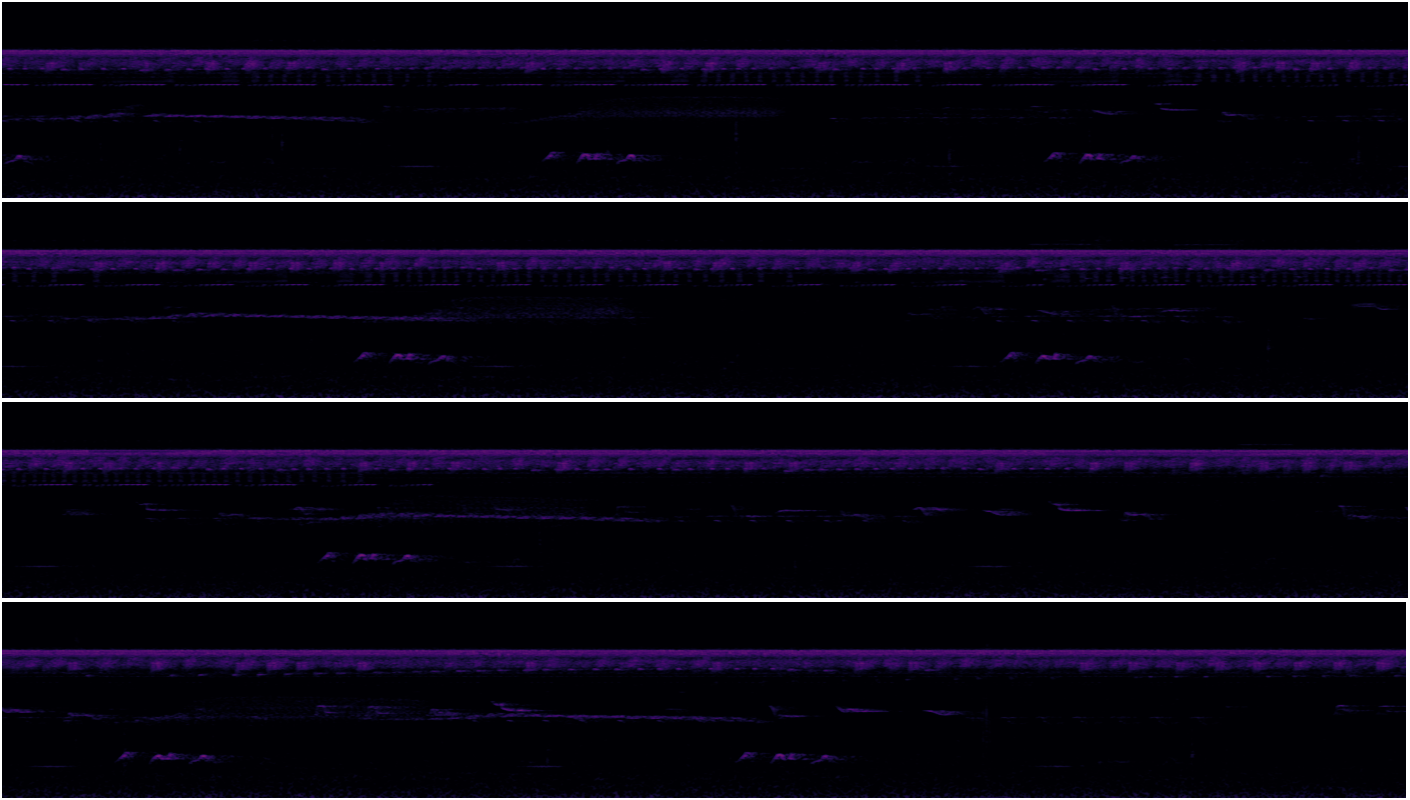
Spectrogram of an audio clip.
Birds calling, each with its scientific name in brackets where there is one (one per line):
Hauxwell's Thrush (Turdus hauxwelli)
unidentified bird
Goeldi's Antbird (Akletos goeldii)
Plumbeous Antbird (Myrmelastes hyperythrus)
Plumbeous Pigeon (Patagioenas plumbea)
Black-faced Antthrush (Formicarius analis)
Gray-fronted Dove (Leptotila rufaxilla)
Rufous-fronted Antthrush (Formicarius rufifrons)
